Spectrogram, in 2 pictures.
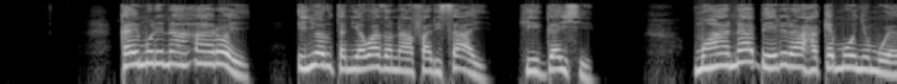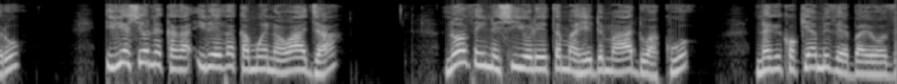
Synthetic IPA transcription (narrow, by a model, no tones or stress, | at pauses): kaemoɾenahaɾɔe | iɲwɛɾutaniawaðɔnaːfaɾisai | hiːɡaiʃe | mohanabeːɾeɾaɦakɛmoːɲomwɛɾo | iɾiaɕjɔnɛkaɣaʔiɾeːðakamwɛnawad͡ʑa | nɔðɛineɕioɾetɛmaheːdemaːdoakuɔ | naɣekɔkeameðɛːbajɔðɛ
